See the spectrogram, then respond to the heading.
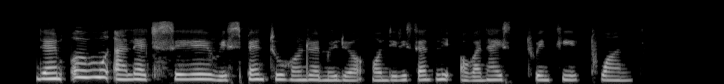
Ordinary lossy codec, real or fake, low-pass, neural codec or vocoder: none; real; none; none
